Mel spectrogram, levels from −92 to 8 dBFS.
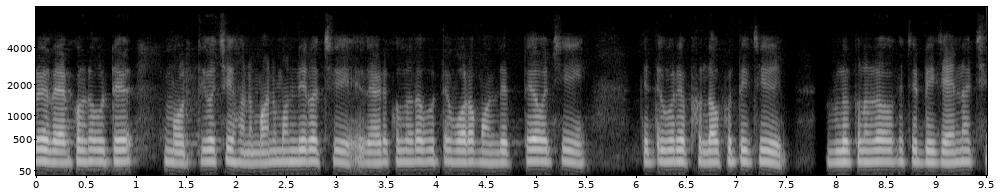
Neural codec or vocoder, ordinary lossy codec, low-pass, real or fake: codec, 16 kHz, 1.1 kbps, Voila-Tokenizer; none; 7.2 kHz; fake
